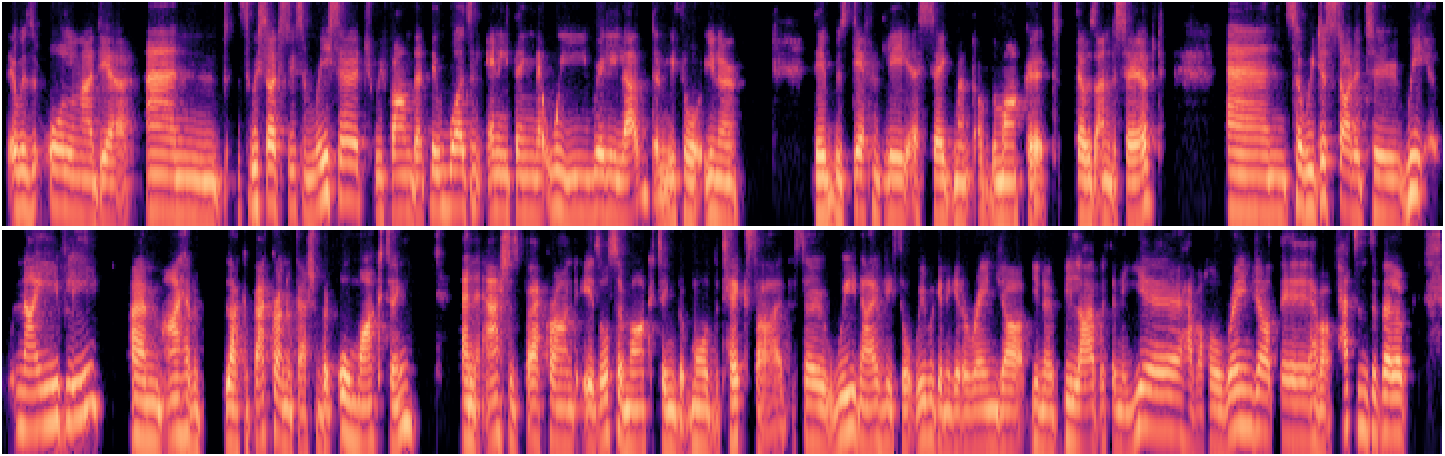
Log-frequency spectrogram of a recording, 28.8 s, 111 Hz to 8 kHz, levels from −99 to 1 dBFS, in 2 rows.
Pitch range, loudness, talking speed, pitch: 135-165 Hz, -19 LUFS, 205 wpm, 145 Hz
